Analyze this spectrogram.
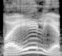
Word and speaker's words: paella: gốc của cái tên "paella", trong tiếng Tây Ban Nha phát âm giống như "para ella".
